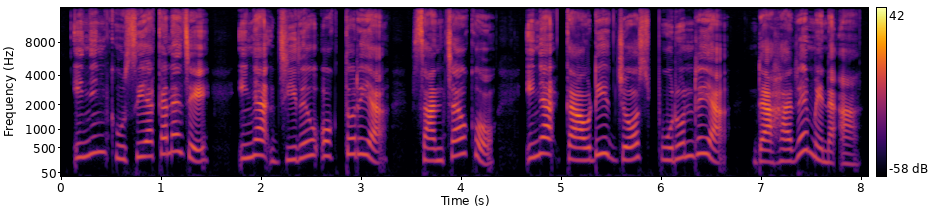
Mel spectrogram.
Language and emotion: Santali, happy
